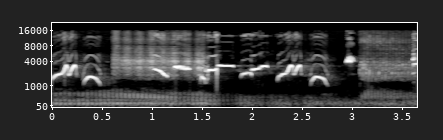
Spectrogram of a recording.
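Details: Oriental magpie-robin (kacer daput) lure song to provoke others: looping arched whistles, fast down-slurred notes and a buzzy harsh burst, with low hum in the background.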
